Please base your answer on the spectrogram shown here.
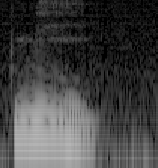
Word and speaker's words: Knie: Das I macht das I länger. So das Knie.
